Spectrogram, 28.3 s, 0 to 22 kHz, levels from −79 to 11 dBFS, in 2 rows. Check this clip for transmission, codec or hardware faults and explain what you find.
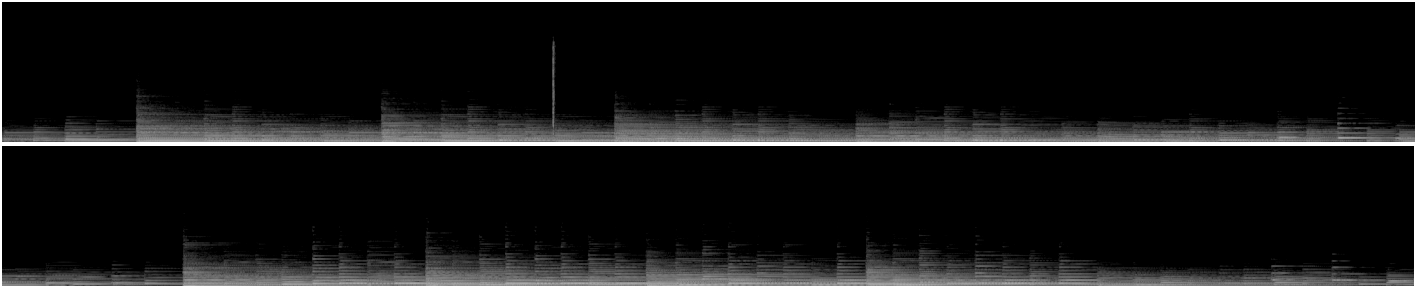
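No faults turn up when checking this music clip.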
